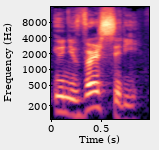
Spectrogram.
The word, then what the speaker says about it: university: ugly Ok já em University Unique e useful a letra u é pronunciada como em u ou seja há um som de consoante presente por essa razão dizemos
